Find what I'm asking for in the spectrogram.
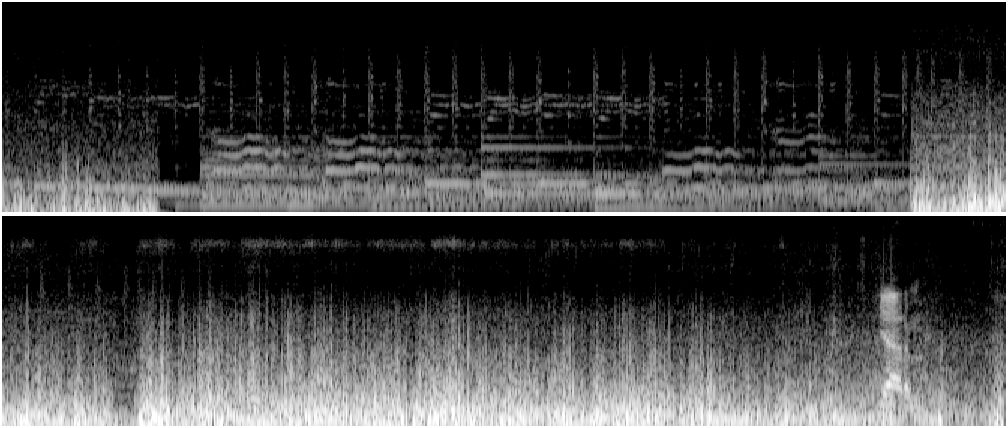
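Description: Strong gusty wind buffets the microphone on a fishing pier in Thailand, a loud continuous roar over the second half after a quieter opening with a tonal musical passage.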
